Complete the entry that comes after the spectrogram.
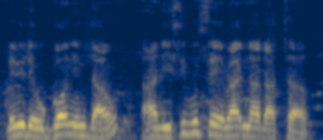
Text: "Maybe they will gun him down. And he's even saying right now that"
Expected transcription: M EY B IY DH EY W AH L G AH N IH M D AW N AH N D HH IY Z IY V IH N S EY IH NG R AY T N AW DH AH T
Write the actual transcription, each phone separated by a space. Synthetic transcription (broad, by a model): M EY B IY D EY W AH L G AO N IH M D AW N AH N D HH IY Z IY V IH N S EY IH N R AY T N AW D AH T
